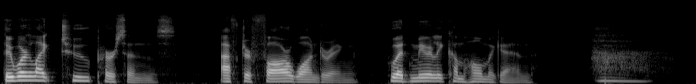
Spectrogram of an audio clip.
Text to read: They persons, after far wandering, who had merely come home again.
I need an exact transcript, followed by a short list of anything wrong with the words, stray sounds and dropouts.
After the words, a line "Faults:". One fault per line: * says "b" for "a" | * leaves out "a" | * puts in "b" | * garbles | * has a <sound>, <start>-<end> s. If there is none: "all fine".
They were like two persons, after far wandering, who had merely come home again.
Faults:
* puts in "were like two"
* has a sigh, 5.9-6.8 s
